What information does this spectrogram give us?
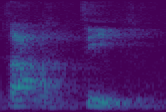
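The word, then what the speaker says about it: تأتي: This sound of this will be, the ya sound will go under ta and it will be pronounced as ta'ati.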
